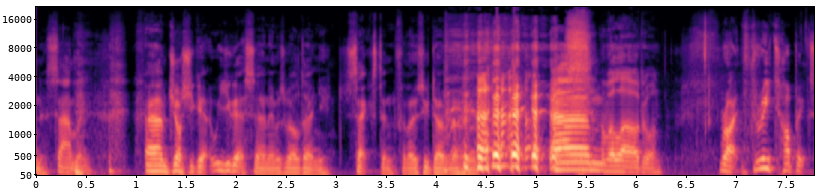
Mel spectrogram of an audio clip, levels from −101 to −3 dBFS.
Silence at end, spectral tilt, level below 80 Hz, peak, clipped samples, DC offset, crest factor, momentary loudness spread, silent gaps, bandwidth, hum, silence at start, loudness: 0 s; -4.5 dB/octave; -50 dBFS; 0 dBFS; under 0.1%; under 0.1%; 20 dB; 21 LU; none; 18.5 kHz; none; 0 s; -20 LUFS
